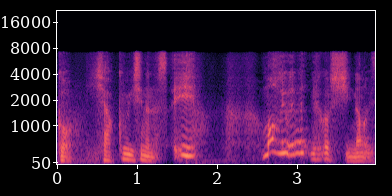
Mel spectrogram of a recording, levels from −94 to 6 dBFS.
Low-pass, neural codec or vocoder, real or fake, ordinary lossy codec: 7.2 kHz; codec, 16 kHz in and 24 kHz out, 0.4 kbps, LongCat-Audio-Codec, fine tuned four codebook decoder; fake; none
